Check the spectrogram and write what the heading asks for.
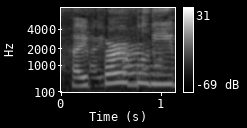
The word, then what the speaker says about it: hyperbole: Hyperbole, pronounced hyperbole, is a figure of speech in which an author or speaker purposely and obviously exaggerated to an extreme.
